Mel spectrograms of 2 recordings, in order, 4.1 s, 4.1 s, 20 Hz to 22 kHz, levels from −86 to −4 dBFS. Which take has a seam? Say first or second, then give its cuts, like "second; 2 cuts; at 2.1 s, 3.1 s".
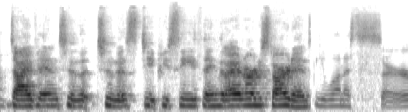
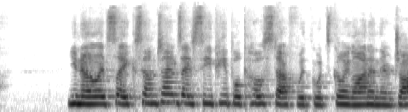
first; 1 cut; at 3.1 s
